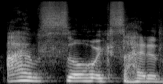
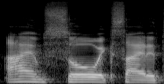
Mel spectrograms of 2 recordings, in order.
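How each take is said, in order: First: It is said with lively, enthusiastic energy. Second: It is said flatly, without much enthusiasm. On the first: The speaker calls it right. "Let me try this again" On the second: The speaker calls it wrong. "this didn't sound too excited"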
